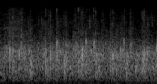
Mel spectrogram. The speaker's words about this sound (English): Clap your hands for the Lord. Would you do that?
